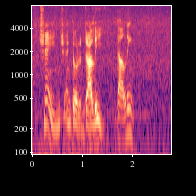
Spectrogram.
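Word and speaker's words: Dalí: you say it yes salvador dali because i mean i've always said dolly like hello dolly hello dolly yeah i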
